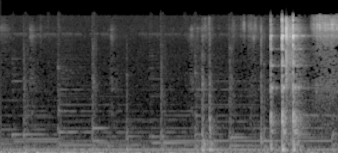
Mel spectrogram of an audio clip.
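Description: Soft background music with plucked notes, then a few sharp clinks, about two and a half and three and a half seconds in, from a plastic measuring spoon against its tub and a glass bowl as half a teaspoon of bicarbonate of soda goes into the flour.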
